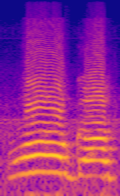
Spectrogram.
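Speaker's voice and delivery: loud sudden scared yelp; startled cry. Real, not acted. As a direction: jolt and cry out. Monster appears in horror game.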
